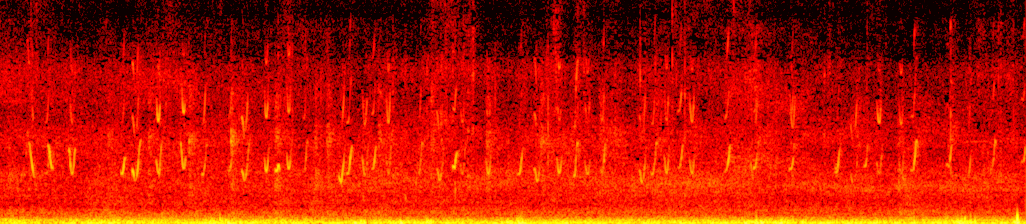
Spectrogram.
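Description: Birds chirping: many short high chirps, several a second, over a steady low rumble, with a soft thump near the end.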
